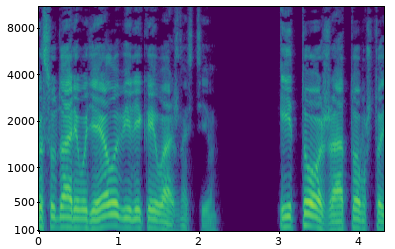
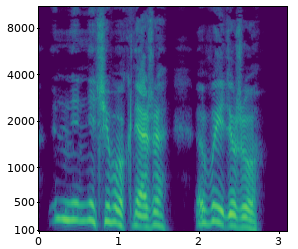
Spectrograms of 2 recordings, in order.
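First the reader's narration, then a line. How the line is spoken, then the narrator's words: Hoarse, forcing a smile. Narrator (Russian): прохрипел тот, пытаясь улыбнуться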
